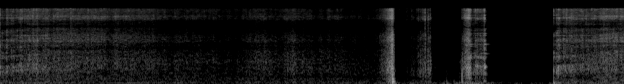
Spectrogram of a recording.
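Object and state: Kinetic sand block being sliced.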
